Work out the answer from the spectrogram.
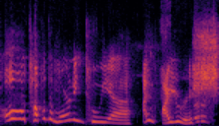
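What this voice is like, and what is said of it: Exaggerated fake Irish accent. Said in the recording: “He was very much doing the Lucky Charms accent.”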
